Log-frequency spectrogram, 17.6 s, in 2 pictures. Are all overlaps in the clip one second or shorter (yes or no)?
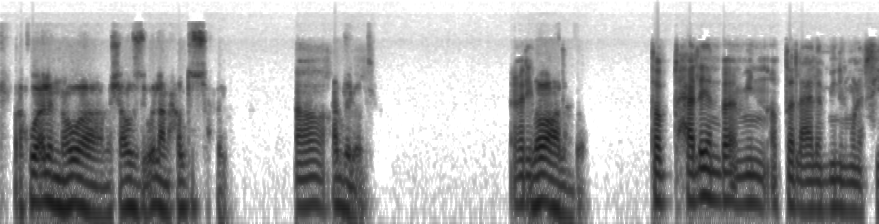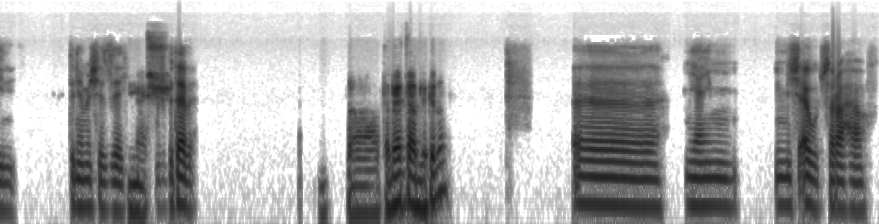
yes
